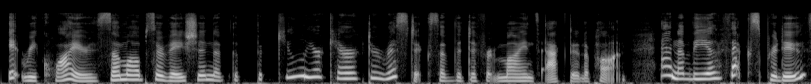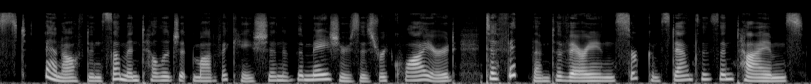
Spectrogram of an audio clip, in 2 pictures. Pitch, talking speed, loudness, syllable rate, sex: 205 Hz, 135 wpm, -21 LUFS, 4.9 syllables/s, female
